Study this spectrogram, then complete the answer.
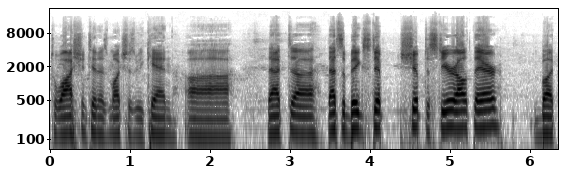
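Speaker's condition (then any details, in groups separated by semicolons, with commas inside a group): No condition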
